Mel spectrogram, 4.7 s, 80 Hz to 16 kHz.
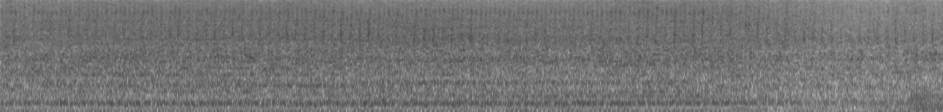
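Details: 2000 Audi S4 after sudden smoke from engine bay and exhaust while driving; owner suspects blown turbo. Idle uneven and lumpy with irregular knocking beat about four a second over hiss; rough when revving.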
